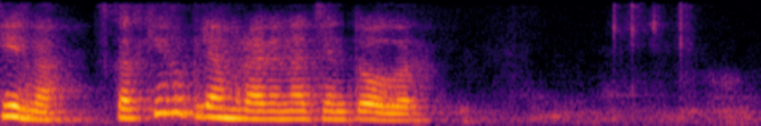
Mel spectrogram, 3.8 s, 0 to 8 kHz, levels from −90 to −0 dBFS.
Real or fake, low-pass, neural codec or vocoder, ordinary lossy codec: fake; 7.2 kHz; codec, 24 kHz, 0.9 kbps, DualCodec; Opus, 16 kbps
